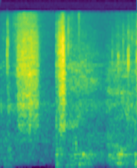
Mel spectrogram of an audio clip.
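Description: A short scraping rustle of card being pressed down on a Cricut cutting mat, then a single light knock just under a second in.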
